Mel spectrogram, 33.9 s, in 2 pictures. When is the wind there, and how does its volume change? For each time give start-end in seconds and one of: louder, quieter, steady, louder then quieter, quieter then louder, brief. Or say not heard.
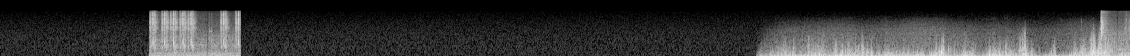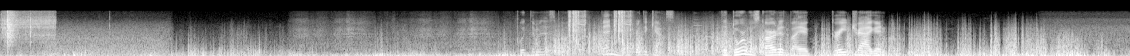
11.3-33.8 louder.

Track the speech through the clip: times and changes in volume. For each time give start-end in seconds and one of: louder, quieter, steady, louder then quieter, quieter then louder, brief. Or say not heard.
24.6-30.2 louder.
